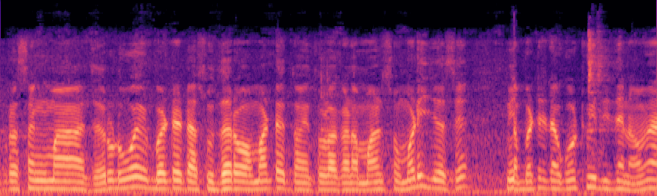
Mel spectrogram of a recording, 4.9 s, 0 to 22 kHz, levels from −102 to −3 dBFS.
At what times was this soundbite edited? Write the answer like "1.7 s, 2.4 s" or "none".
3.9 s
